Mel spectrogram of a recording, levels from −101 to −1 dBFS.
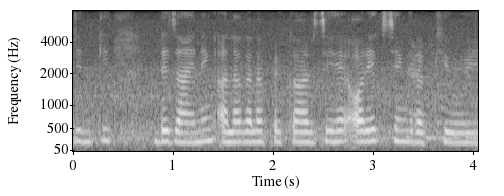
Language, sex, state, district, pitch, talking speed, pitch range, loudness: Hindi, female, Uttar Pradesh, Lalitpur, 225 Hz, 175 wpm, 220-235 Hz, -18 LUFS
